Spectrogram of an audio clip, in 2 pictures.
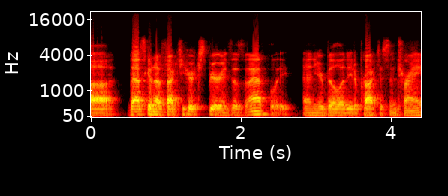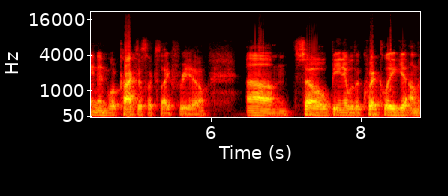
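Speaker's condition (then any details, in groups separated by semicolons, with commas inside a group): No condition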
